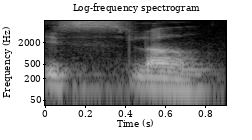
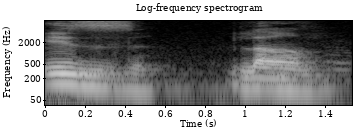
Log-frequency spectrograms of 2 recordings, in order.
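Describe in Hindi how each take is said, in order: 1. यह शब्द अरबी के तरीके से बोला जाता है। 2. यह शब्द अंग्रेज़ी के तरीके से बोला जाता है, z के साथ। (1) "in Arabic we pronounce" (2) "in English we pronounce Islam, z sound है"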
